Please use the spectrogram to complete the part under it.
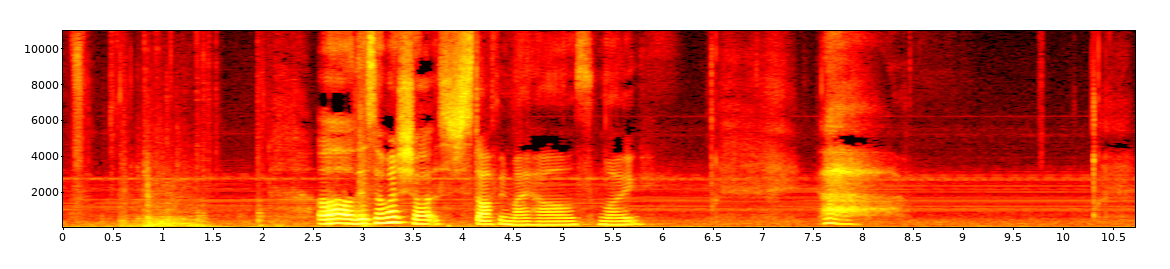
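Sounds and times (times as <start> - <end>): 
drawer sliding open: 0.5 - 2.1
speech: 2.6 - 5.9.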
